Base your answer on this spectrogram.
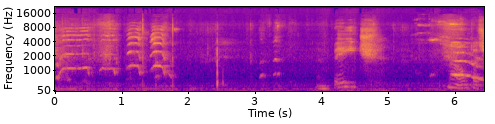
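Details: Puppies in a whelping box newly lined with fresh blankets; quick, high, curved whimpers open the recording, followed by a person's speech and a few further squeaks.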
